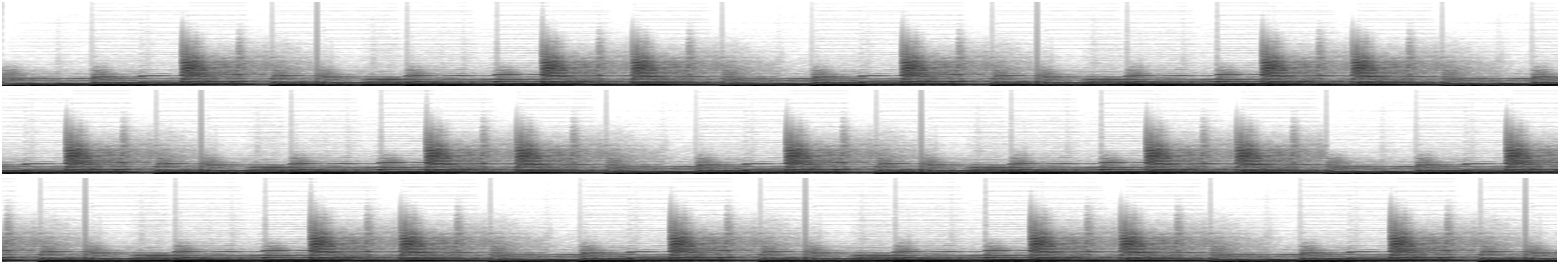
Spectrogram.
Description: Sine Wave Project

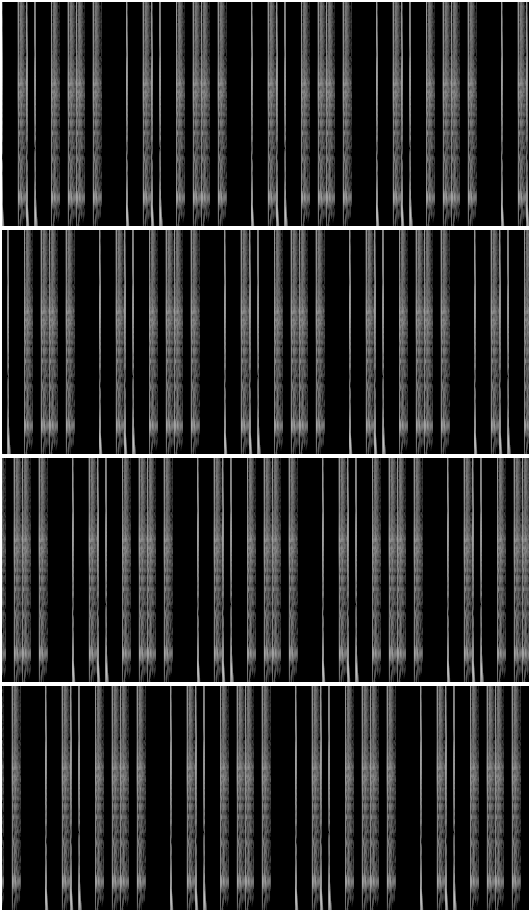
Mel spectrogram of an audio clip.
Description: Sinewave

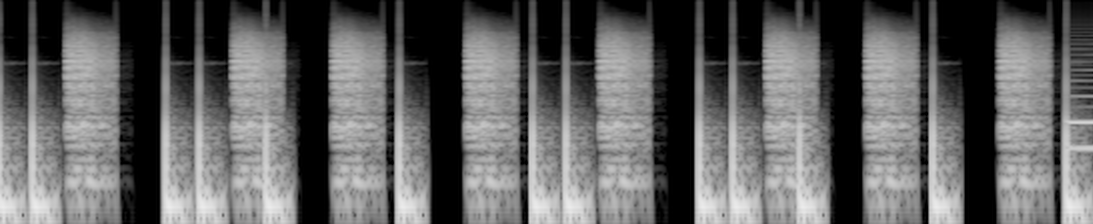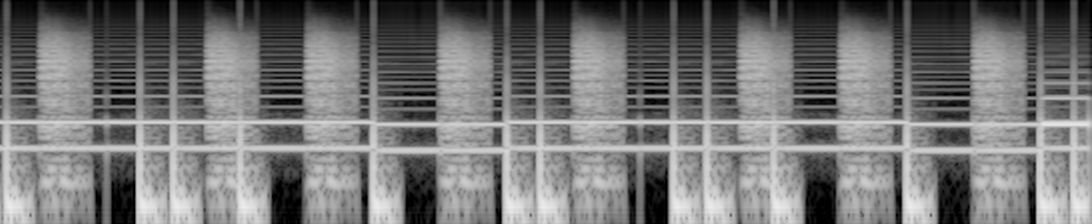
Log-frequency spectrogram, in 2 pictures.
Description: Sign Wave

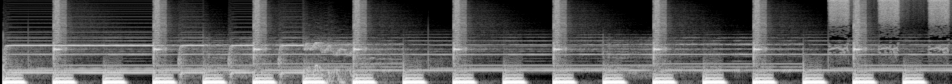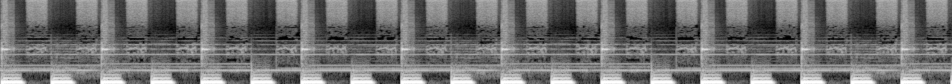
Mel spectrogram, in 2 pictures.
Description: sine wave

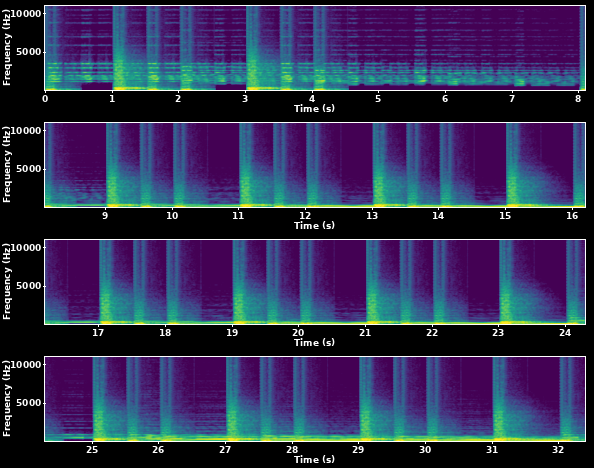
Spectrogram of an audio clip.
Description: Sine Wave

